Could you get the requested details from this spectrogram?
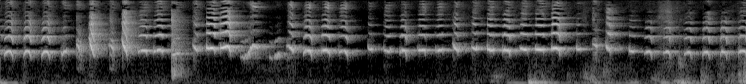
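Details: Pet male cockatiel, three years old, whistles his favourite song in a room, opening with a few sharp sweeping notes before settling into a long series of evenly spaced warbled whistles, light knocks in the background.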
